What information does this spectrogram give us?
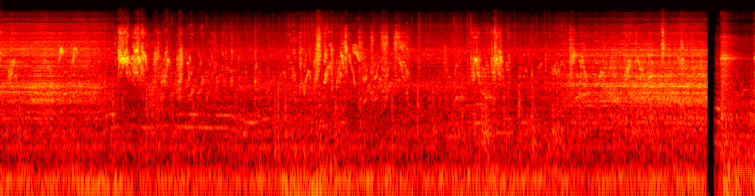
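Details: Several pet budgerigars feeding on seeds and fresh vegetables, giving dense bursts of short, high, scratchy chirps and squawks that tumble over one another, over a steady low hum with faint repeating tones.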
